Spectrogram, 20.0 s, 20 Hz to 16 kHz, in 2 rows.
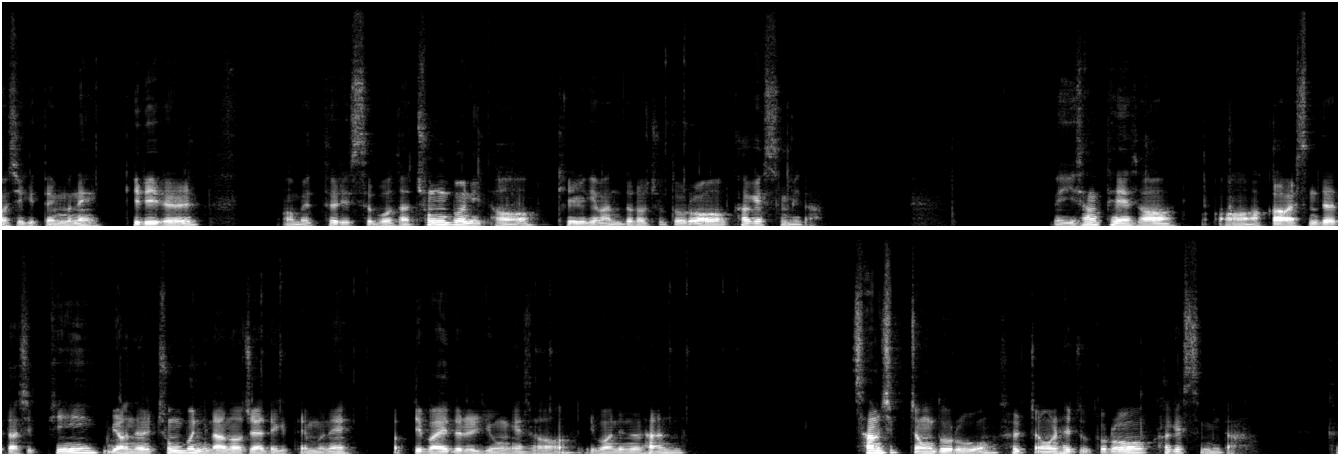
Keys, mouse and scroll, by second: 7.4 middle click, 8.9 Tab, 11.9 right click, 13.3 click, 14.0 right click, 14.3 click, 15.1 click, 15.3 click, 18.0-20.0 drag, 19.7 Tab.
